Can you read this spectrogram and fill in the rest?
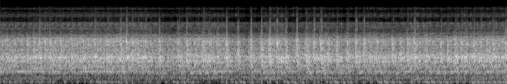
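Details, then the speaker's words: TVS single-cylinder bike before full engine rebuild, idling with rapid hard metallic clatter from connecting rod knock inside the engine; it also smokes and the battery is weak, so it is kick-started. "Connecting rod sound అయితే engine లోపల అయితే వస్తుంది అనమాట."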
